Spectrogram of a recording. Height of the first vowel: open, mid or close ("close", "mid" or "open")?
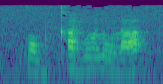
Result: mid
